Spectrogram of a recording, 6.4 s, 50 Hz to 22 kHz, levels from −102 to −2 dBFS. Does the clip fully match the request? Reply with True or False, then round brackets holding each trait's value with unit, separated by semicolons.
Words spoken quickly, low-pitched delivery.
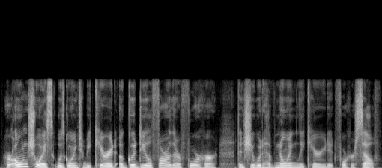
False (215 wpm; 205 Hz)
